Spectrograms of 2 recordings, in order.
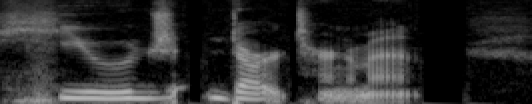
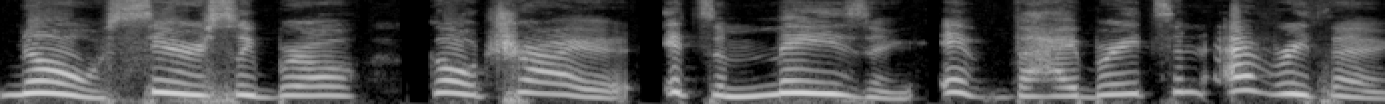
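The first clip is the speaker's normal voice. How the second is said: put-on, high, loud, gushing, beaming excitement; 5 semitones higher, 5 dB louder than usual. Bartender retelling a customer recommending it to friends, imitating his excitement. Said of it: "still beaming like a kid on Christmas".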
